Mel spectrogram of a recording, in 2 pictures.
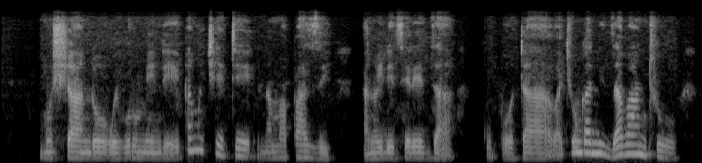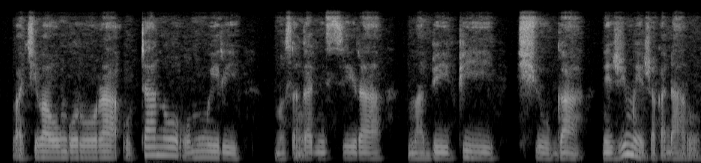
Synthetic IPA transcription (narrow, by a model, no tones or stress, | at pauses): muʃando̞we̞ɦuɾume̞nde̞̰pamwe̞t͡ʃe̞te̞namapazi | ano̞iɗe̞t͡se̞ɾe̞d͡za̰ | kupʰo̞̰taʋa̰t͡ʃiuŋɡanid͡zaʋantʰu | ʋa̰t͡ʃiʋao̞ŋɡo̞ɾo̞raṵtano̞wo̞̰muwiɾi | uno̞sa̰ŋɡanisiɾa | mabʱipi | ʃuɡʱa | ne̞ʐimwe̞ʐakaɗa̰ːro̞̰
